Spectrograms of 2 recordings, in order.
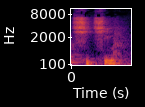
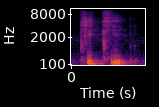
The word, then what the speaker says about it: Chichi: Chioma Chichi. See the way I pronounce Chioma's name? Chioma Chichi. I didn't say Kiki. I said Chioma Chichi.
